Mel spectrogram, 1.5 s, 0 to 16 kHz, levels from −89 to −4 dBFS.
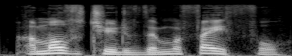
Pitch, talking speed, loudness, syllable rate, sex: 145 Hz, 245 wpm, -18 LUFS, 8.5 syllables/s, male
